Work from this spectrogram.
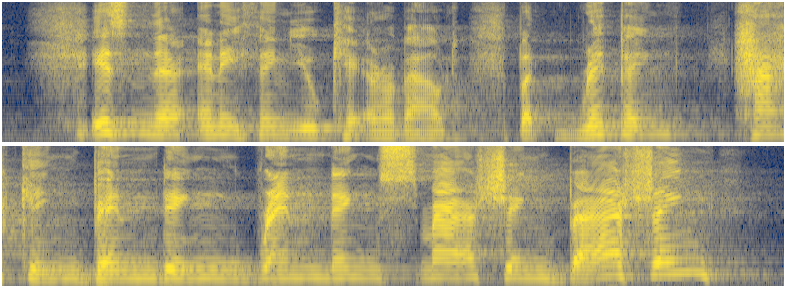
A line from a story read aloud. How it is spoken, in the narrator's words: He cried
